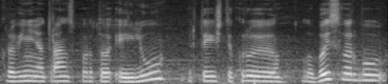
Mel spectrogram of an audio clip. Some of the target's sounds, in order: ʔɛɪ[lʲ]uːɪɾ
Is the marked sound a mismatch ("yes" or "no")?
no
